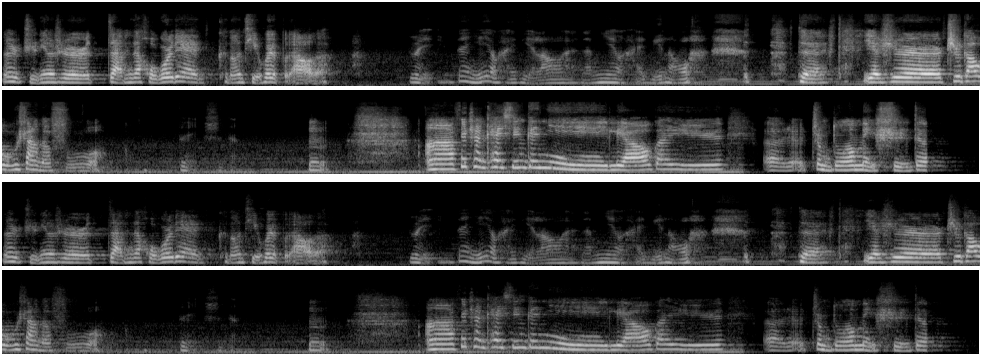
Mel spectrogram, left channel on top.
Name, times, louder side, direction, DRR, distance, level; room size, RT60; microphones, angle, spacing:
voice 1, 0.0-3.6 7.7-10.8 12.8-19.0, left 5 dB, 85° left, 1.0 m, -21 dB
sound 1, 1.9-17.2, left 3 dB, 60° left, 1.0 m, -43 dB
voice 2, 4.1-7.5 11.6-12.1, left 2 dB, 25° left, 0.9 m, -33 dB
27.5 x 23.5 x 5.3 m
head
